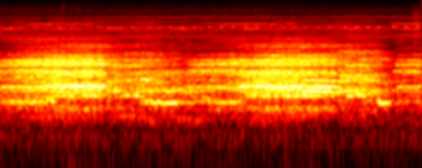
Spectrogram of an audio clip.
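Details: Howler monkeys in the treetops around a hut by Lake Peten Itza, Guatemala, roaring at night; a dense, continuous growling chorus with two long swells and barely a pause between them.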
